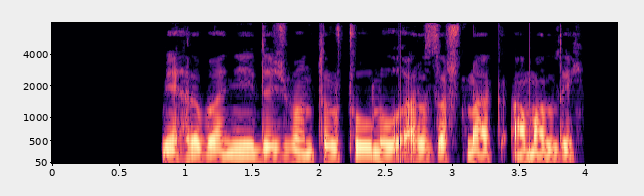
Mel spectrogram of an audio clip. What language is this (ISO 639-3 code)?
pus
